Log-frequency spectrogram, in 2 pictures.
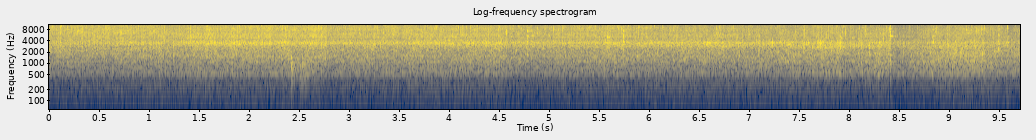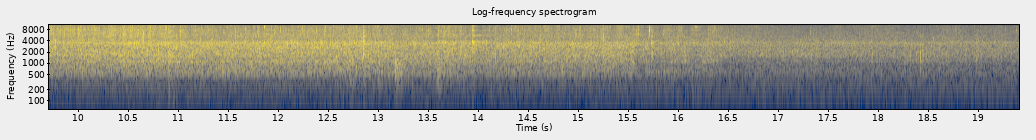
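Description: Soy sauce and sake sizzling and bubbling hard in a hot enamelled cast-iron pot with melted beef fat, sugar and sliced wagyu beef, a loud, steady crackling sizzle that eases a little near the end.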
